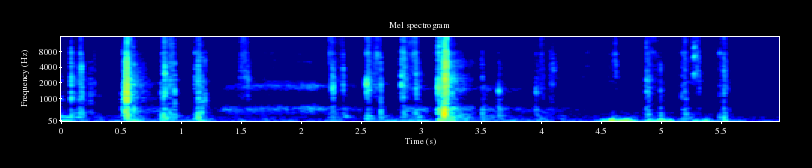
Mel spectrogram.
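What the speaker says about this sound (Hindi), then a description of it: "अभी मैं इन कार्ड्स को क्लैरिफाई करती हूँ" Tarot cards being shuffled nearby, a series of crisp riffles and soft slaps in uneven bursts, with no talking.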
